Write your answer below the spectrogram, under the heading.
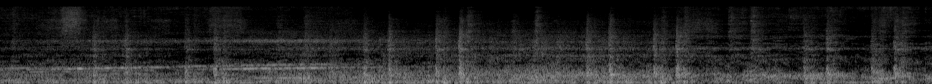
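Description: JR West 223 series electric train pulling out of a station. Its traction motors give a whine that rises in pitch over the first few seconds. As it gathers speed this gives way to a rumble of wheels on rail with repeated clacks.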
